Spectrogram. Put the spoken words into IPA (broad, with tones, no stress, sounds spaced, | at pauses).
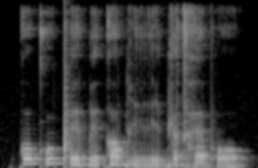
k o˦ kʼ u˦ pʼ e˧ ɓ e˨ k ʌ˦ b i˨ r i˨ bʲ ʌ˦ dʱ ɛ˨ pʼ o˨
